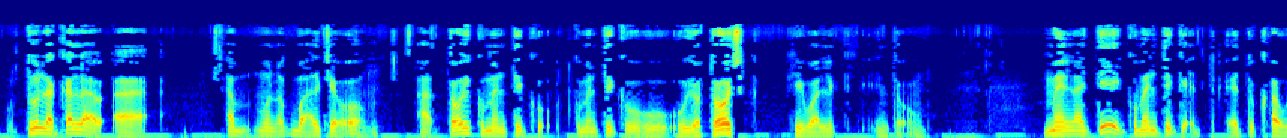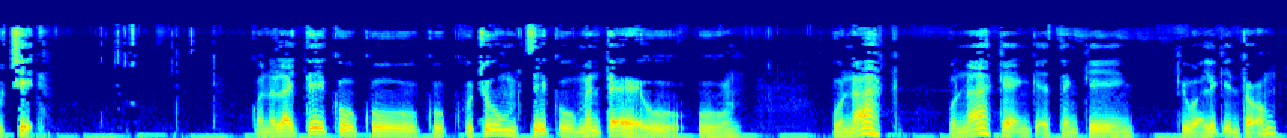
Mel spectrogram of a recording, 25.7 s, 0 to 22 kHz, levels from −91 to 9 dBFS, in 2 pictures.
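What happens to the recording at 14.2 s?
Pre-echo runs from 14.14 to 14.18 s. The codec spread its quantisation noise across the whole transform block, so the noise meant for a sharp attack also fills the quiet 36 ms before it. A brief hiss leads in, and the attack itself sounds soft and smeared.

This moment sits inside MP3 compression that affects the whole speech clip and is likely the cause of the pre-echo. Nothing is heard above about 10.5 kHz, and weak frequency components flicker on and off, giving a watery, swirly texture and chirpy sibilants. That heavy damage fits a bitrate around 32 kbps.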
